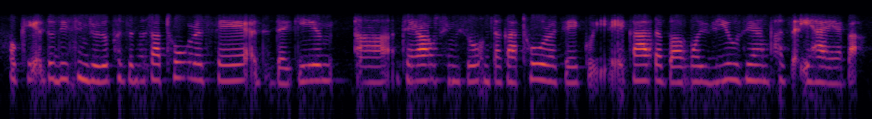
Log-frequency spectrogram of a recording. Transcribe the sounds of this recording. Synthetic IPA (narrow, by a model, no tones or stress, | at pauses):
okʰeɐ̰dudisiŋd͡ʒudupʰɐzɐnɐzatʰoɾɐseɐ̰dudɐɡi | d͡ʒeɾawsiŋsuɐmtɐɡatʰoɾɐsekṵj̰ɾḛkadɐbɐmojbiuzijaŋpʰɐzɐ̰ʔḭɦajɐbɐ̰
